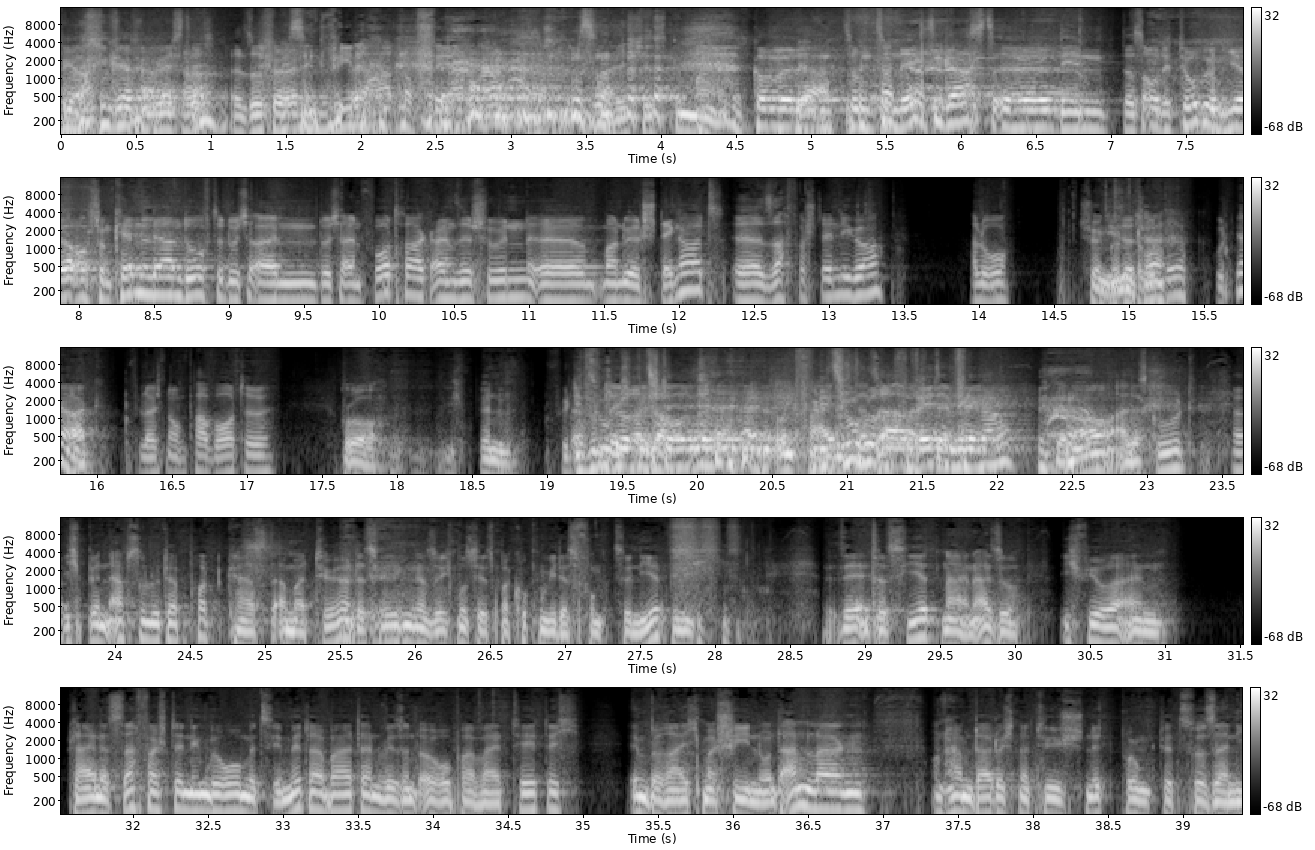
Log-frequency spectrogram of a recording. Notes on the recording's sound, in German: Live auf der Eröffnung der Belfor DeHaDe Filiale in Frankenthal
